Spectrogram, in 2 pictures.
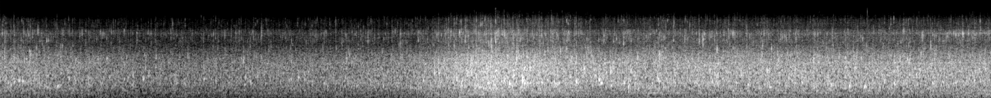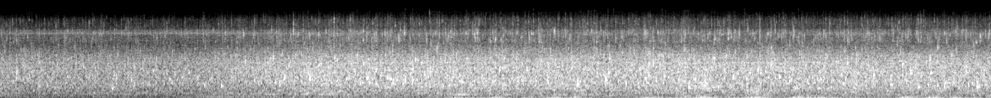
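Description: Faint rushing noise like running water, swelling about six seconds in, with a low rumble joining past the middle and a few louder surges near the end.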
